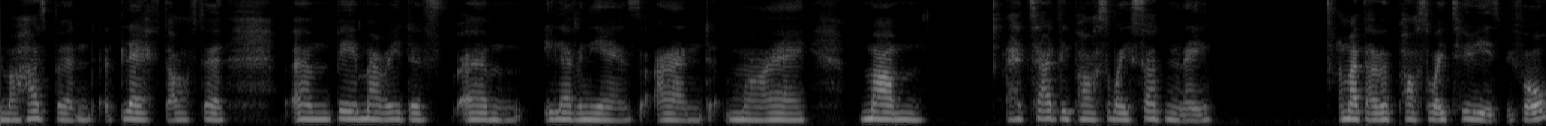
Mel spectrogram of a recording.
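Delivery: emotional, pained delivery with rising feeling. Recounting what she told the doctors about her past, getting emotional. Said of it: "I'm getting emotional".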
